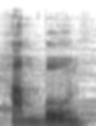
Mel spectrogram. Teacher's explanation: But yeah, would be accent on the last mora. Hambun on the last syllable at the very least.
